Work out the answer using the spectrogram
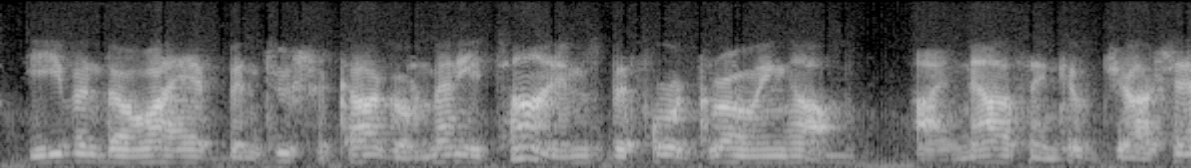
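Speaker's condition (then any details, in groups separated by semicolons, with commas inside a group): Cerebral palsy; communicates by typing, slow typing, scripts written in advance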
